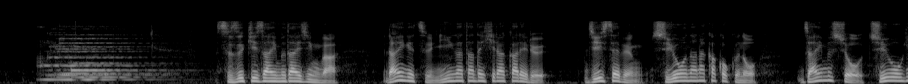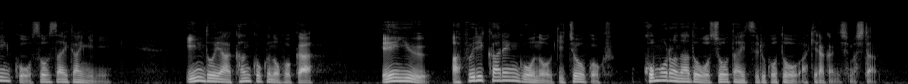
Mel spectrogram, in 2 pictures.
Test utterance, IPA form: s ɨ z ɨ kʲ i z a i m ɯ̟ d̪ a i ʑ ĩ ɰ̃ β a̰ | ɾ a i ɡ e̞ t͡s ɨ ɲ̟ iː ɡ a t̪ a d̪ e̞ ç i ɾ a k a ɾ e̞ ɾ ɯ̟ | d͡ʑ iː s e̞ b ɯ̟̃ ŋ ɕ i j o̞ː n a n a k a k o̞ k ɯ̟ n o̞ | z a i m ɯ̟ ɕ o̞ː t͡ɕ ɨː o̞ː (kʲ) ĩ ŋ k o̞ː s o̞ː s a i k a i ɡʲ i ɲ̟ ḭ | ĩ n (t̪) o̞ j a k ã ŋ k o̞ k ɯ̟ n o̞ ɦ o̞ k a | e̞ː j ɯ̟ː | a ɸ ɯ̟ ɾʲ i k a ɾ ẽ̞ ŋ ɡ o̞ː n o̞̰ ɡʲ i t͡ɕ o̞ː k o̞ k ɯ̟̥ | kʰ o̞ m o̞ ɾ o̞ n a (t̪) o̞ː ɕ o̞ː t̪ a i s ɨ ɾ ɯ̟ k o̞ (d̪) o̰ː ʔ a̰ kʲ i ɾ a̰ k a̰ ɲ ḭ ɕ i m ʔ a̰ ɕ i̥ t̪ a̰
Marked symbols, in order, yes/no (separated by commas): no, no, no, no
